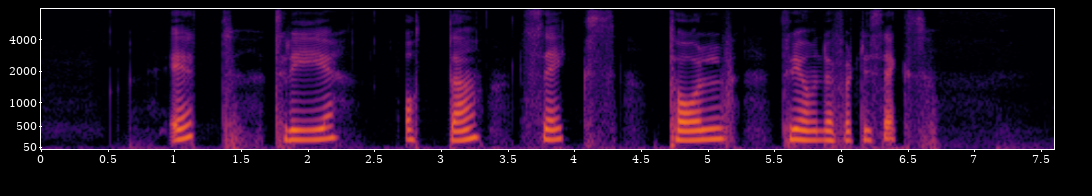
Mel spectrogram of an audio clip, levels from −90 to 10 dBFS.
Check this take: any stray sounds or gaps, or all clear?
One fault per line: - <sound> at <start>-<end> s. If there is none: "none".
none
